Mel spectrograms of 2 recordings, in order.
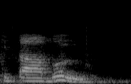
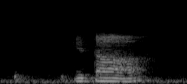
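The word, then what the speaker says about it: كِتَابٌ: So when I'm speaking this word kitabun, what is it actually sounding? It is sounding like kitabun. That's the sound of the book, the word. When you pronounce two dhammas, kitabun, that's how you're pronouncing it. You're putting a noon at the end.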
